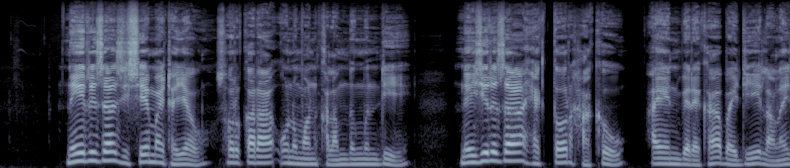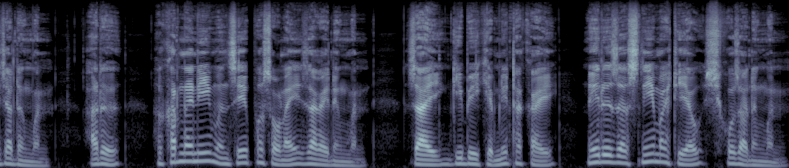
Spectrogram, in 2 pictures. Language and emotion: Bodo, neutral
